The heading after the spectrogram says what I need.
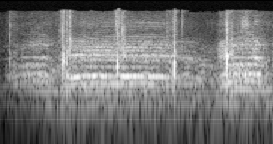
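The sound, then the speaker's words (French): A crowd of students marching through the streets of Athens in a protest, their voices rising in regular chanting bursts about every half second over a steady crowd roar. “Ici, au cœur des cortèges étudiants qui battent le pavé athénien comme tous les jeudis depuis le début de l'année”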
